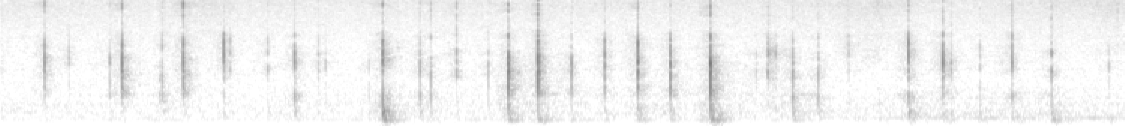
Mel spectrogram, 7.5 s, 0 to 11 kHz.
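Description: Long painted fingernails tap and scratch on the glossy glass touchscreen of a small tablet lying face up on a table. About 27 quiet, crisp clicks come in an irregular, rapid series, each dying away almost at once, with a faint brushing scratch between some of them.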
